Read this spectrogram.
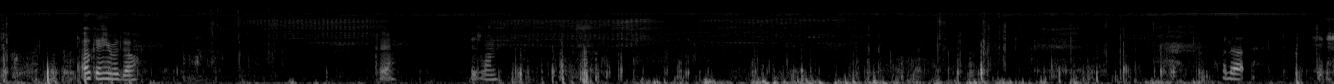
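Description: A boy speaks close to the microphone in short bursts.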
